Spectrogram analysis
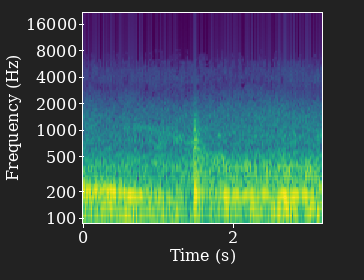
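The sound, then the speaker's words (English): A car engine rumbles steadily, a low continuous hum with one brief knock partway through, as the vehicle pulls up and comes to a stop. No one speaks. “It's her car, Doctor. Stop, stop.”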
